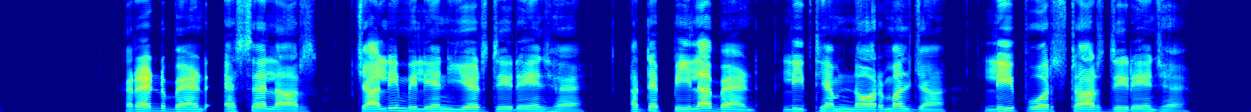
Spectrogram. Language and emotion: Punjabi, neutral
